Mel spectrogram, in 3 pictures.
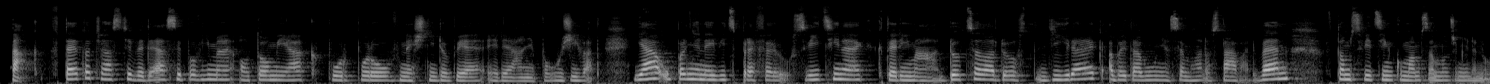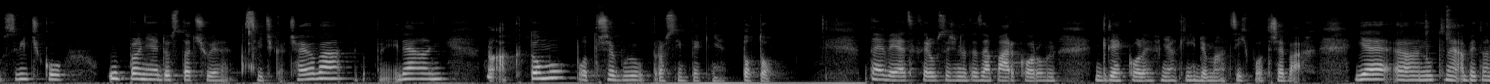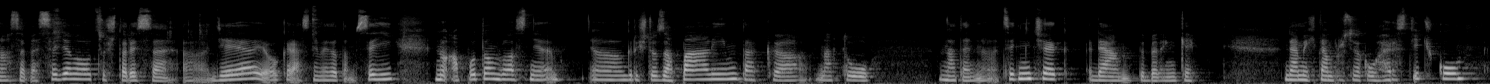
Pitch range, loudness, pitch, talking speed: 185-230 Hz, -28 LUFS, 205 Hz, 145 wpm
